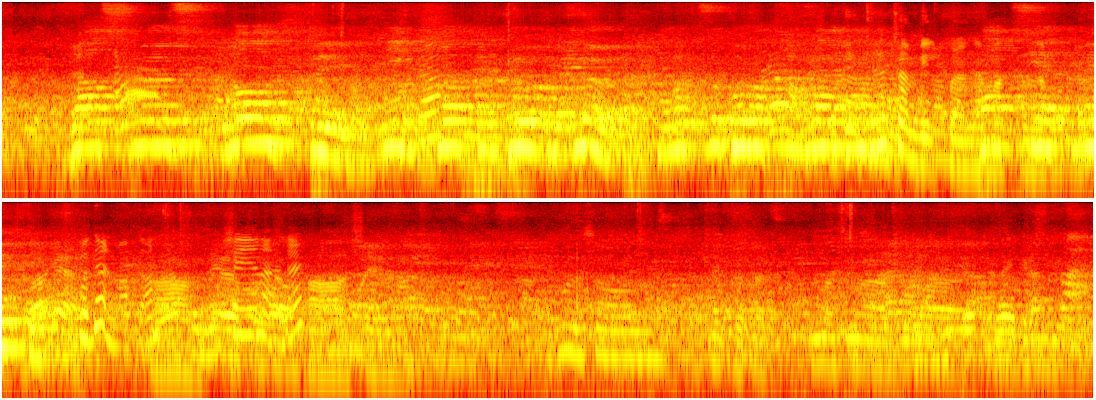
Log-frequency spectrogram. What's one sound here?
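Men and women in a crowd shout and call out with animation, echoing in a large hall.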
